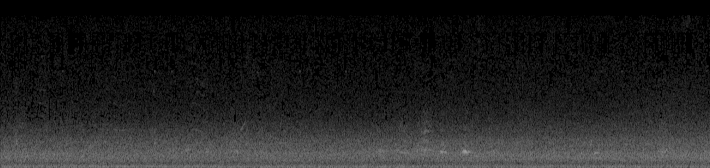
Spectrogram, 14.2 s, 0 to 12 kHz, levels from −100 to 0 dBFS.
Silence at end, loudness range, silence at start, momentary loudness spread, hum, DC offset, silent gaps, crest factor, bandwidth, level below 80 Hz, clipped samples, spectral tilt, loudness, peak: 0 s; 2 LU; 0 s; 3 LU; none; under 0.1%; none; 18 dB; 11 kHz; -66 dBFS; under 0.1%; -5.5 dB/octave; -51 LUFS; -34 dBFS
